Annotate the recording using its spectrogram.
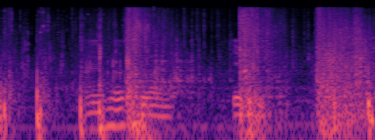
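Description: Glass shatters loudly as a window is smashed through.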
